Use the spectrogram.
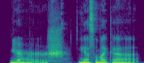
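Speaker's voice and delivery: usual speaking voice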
